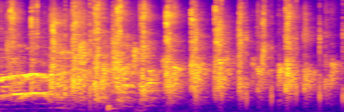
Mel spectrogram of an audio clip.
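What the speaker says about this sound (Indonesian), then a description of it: "kita kasih tepuk tangan untuk narasumber kita semuanya" Audience clapping for the speakers at a podcast competition panel, a dense patter of many hands close by that holds steady throughout, with a brief tonal voice fading at the start.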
